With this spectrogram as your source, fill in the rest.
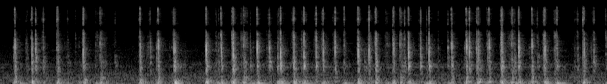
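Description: Fingertips type fast with both hands on a vintage beige plastic full-size KPT-102 mechanical keyboard with Alps switches and a hollow case. The result is a rapid, steady stream of sharp, bright clacks, each with a low, hollow thud beneath it. Every keystroke cuts off almost immediately.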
